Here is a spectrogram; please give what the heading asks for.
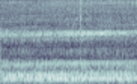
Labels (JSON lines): {"label": "anthrophony, boat engine", "recorder": "HydroMoth"}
